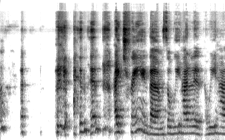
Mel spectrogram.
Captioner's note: chuckles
